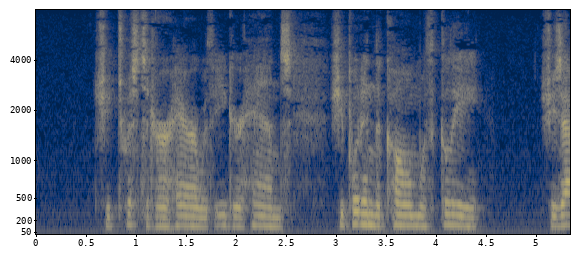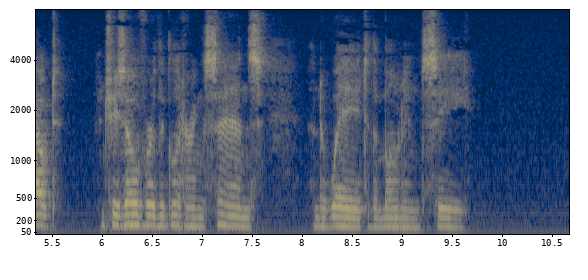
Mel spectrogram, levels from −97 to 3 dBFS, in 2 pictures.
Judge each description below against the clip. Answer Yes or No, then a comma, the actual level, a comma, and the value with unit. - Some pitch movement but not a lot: No, narrow, 2.3 semitones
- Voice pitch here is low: Yes, low, 130 Hz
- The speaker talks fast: No, average, 155 wpm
